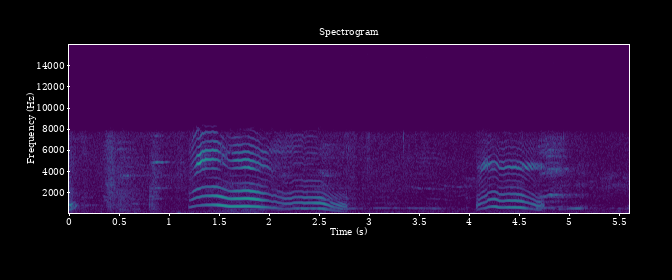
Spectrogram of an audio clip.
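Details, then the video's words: A tiny baby kitten meows twice, loud and clear: a long drawn-out cry that wavers then slides downward, then a shorter arched meow, with a faint background hum. "Tiny Baby Kitten Meowing"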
